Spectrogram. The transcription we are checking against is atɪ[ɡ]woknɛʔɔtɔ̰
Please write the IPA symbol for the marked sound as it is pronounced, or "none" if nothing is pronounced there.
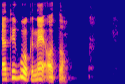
ɡ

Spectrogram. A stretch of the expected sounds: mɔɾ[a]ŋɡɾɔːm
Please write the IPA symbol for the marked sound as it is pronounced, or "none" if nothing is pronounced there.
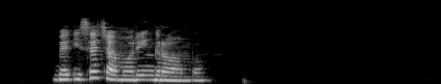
i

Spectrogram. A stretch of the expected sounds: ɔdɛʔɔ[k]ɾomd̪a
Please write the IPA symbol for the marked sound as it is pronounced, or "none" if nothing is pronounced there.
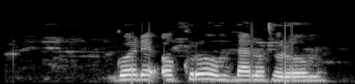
k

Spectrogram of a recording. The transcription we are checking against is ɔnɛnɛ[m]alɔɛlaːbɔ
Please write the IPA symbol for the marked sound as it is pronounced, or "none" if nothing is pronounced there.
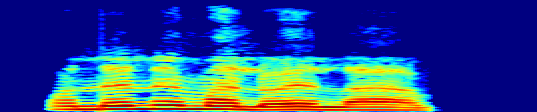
m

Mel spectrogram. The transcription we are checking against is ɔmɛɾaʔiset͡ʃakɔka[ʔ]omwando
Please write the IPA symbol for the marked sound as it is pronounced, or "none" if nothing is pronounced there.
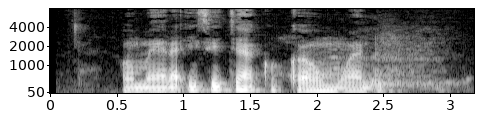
none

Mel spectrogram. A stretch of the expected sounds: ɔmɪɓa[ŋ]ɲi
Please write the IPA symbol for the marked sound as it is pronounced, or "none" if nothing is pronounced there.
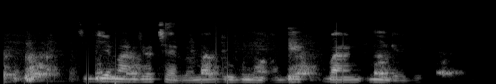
ŋ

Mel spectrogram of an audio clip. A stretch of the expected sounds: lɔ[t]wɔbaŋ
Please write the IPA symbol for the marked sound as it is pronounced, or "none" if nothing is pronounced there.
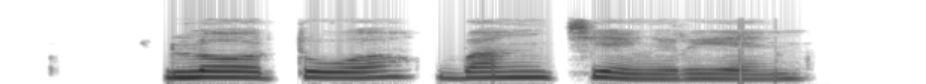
t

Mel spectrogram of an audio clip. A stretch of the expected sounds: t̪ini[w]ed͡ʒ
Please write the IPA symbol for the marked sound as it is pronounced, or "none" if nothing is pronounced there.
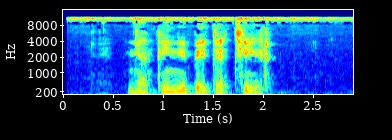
b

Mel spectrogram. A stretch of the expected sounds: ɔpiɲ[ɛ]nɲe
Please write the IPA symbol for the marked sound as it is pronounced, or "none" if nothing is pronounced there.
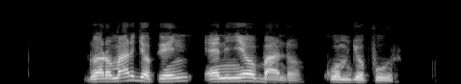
ɛ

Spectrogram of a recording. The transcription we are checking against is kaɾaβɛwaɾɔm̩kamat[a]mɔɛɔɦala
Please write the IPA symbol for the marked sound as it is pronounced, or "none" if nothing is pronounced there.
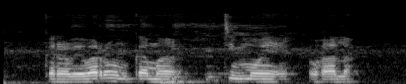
i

